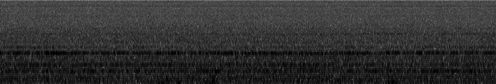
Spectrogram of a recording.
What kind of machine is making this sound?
fan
